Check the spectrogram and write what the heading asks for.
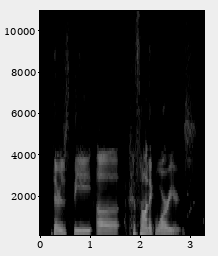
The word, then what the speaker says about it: Chthonic: But then like there's the Chthonic Warriors, which actually has the TH sound. But that word starts with a CH. Yep. Why isn't it Chthonic?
